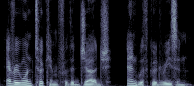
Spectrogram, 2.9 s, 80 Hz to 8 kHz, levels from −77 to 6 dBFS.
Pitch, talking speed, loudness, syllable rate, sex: 110 Hz, 225 wpm, -20 LUFS, 6.3 syllables/s, male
